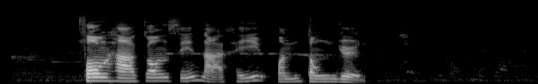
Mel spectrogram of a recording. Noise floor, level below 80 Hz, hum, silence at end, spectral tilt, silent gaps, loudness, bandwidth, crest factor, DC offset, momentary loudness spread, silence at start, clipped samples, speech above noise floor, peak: -65 dBFS; -80 dBFS; none; 1.75 s; -4 dB/octave; none; -24 LUFS; 10 kHz; 24 dB; under 0.1%; 14 LU; 0.8 s; under 0.1%; 42 dB; -2 dBFS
